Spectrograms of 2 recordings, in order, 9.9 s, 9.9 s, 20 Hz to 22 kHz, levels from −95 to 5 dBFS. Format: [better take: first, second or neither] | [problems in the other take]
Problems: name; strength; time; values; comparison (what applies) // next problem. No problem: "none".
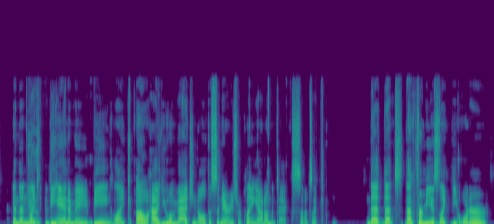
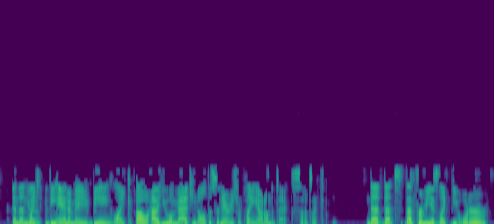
first | garbled, watery; badly; nothing above 5.5 kHz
